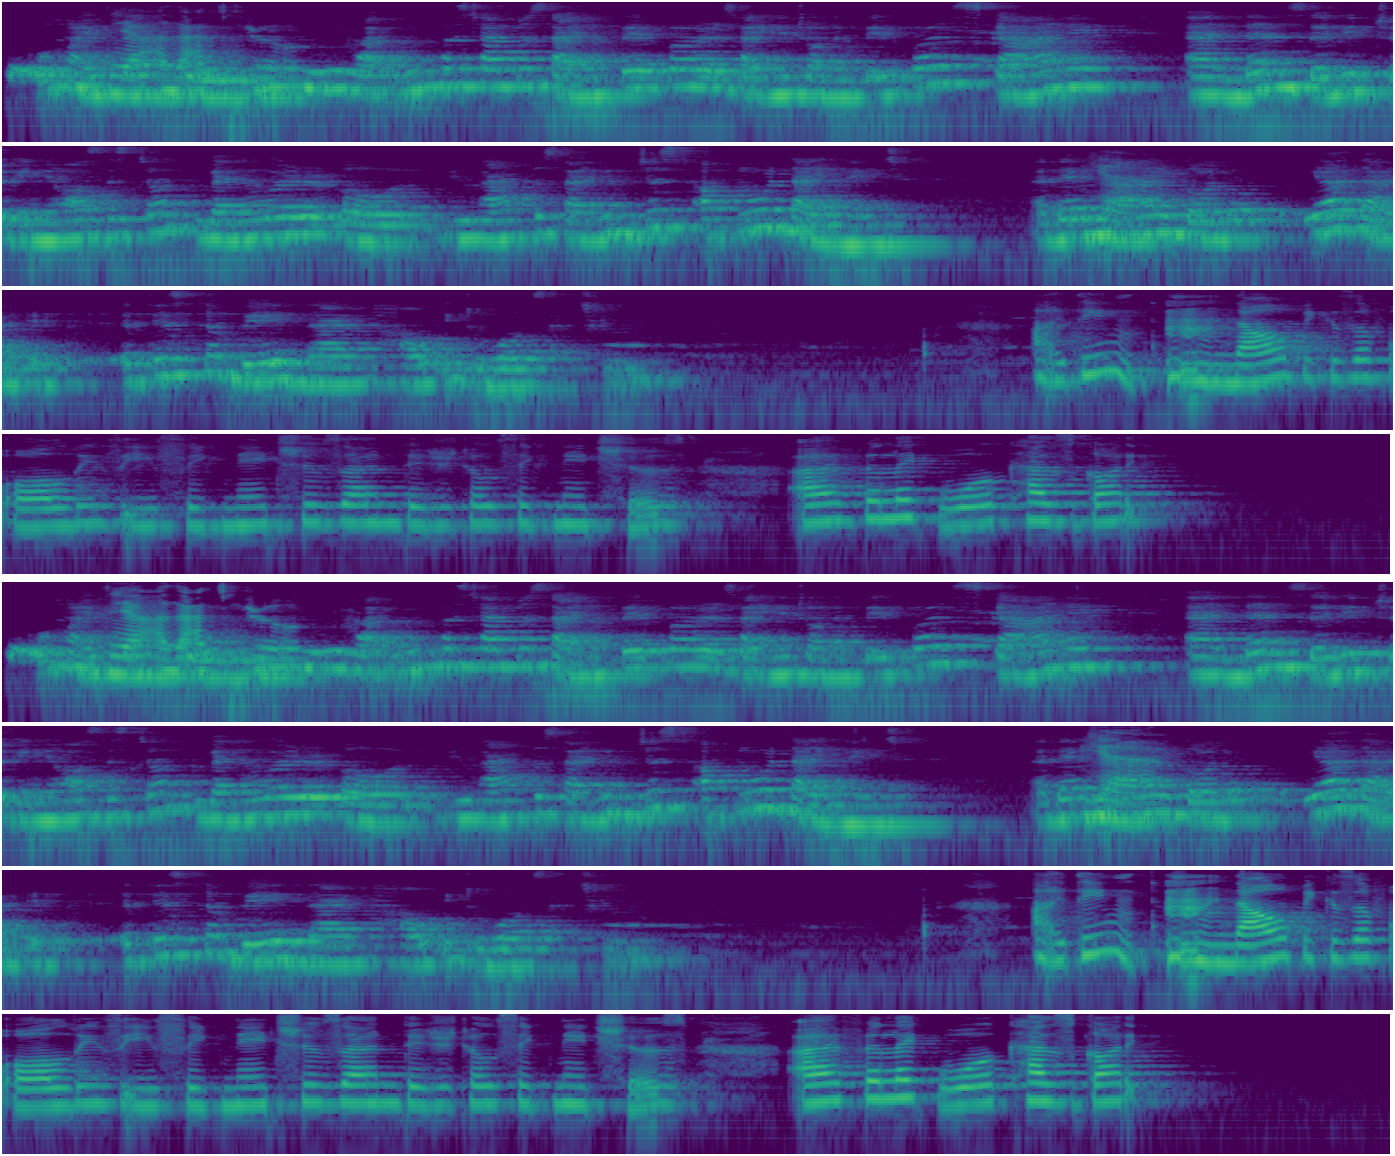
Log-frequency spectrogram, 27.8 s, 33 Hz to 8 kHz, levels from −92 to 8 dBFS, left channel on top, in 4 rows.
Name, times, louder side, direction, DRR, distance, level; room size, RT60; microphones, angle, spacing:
voice 1, 0.0-5.5 5.9-11.4 12.1-17.1, left 2 dB, 5° left, 3 dB, 4.8 m, -34 dB
voice 2, 0.5-1.5 12.4-12.8 19.1-26.5, right 4 dB, 50° right, 15 dB, 0.9 m, -32 dB
20.5 x 18.0 x 8.0 m, 0.77 s
head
